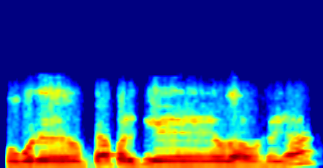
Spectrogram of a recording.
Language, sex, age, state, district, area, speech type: Tamil, male, 60+, Tamil Nadu, Cuddalore, rural, conversation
